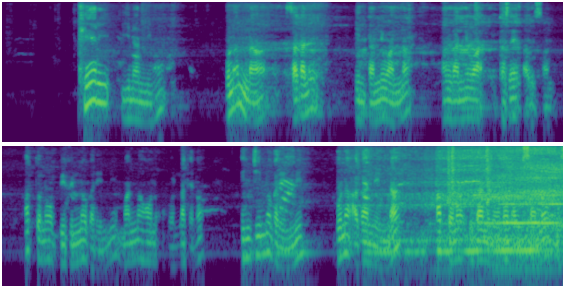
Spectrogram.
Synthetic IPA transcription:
kʰe̞ːɾɪjɪnɐnːɪhʊ | hʊnɐnːɐsɐɡɐlɛ | ɪnt̪ːɐnːɪwɐnːɐ | hɐŋɡɐnːɪwaːɛkːɐsɐjᶑɐ̰wɪsːɐnːɔ | hɐt̪ːɔnɔbiːfɪnːɔɡɐd̪ɪnːɪmɐnːɐhɔnbɔlːɐt̪ɛnɔ | ɪnd͡ʒinːɔɡɐd̪ɪnːɪ | bʊnɐʔɐ̰ɡɐnːɪnːɐhɐt̪ːɔnɔʔɪd̪ɐnːɪɔd̪ɐd̪ɐwɪsːɐnːɐ

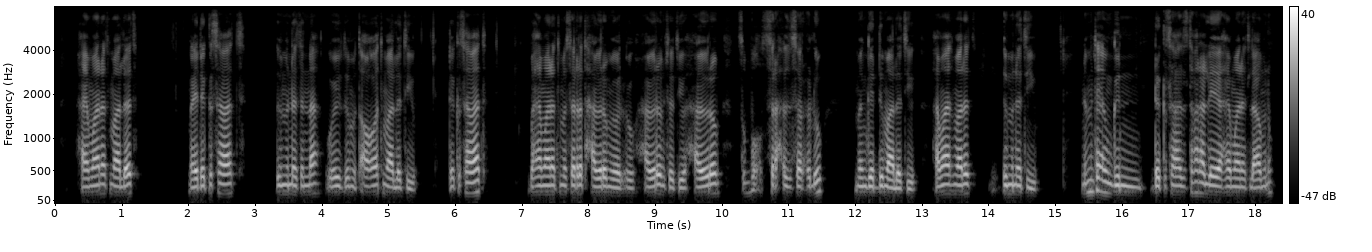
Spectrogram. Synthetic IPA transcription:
hajmano̞t̪malɐt̪ | najd̪ɐkʼːisɐβat̪ | ɨmnːɐt̪ɨnːawɔjt̪ʼɨmɨt̪ʼawʼot̪malɐt̪ɨjːu | d̪̥ɐkʼːisɐβat̪ | bɨhajmano̞t̪mɐsɐɾːɐt̪ħaβiɾo̞mjɪβɐlʕuħaβiɾo̞msɐt̪ɨjːuħaβiɾo̞m | t͡sʼɨbːuχʼsɨɾa̰ħzɨsɐɾħulu | mɐŋɡɐd̪imalɐt̪ʰɨjːu | hajmanot̪manɐt̪ | ɨmnɐt̪ɨjːu | nɨmɨnt̪ʰajomɡɨnd̪ɐkʼːisɐβat̪zɨt̪ʰɐfɐlalɐjeɦajmanot̪laʔmnu

